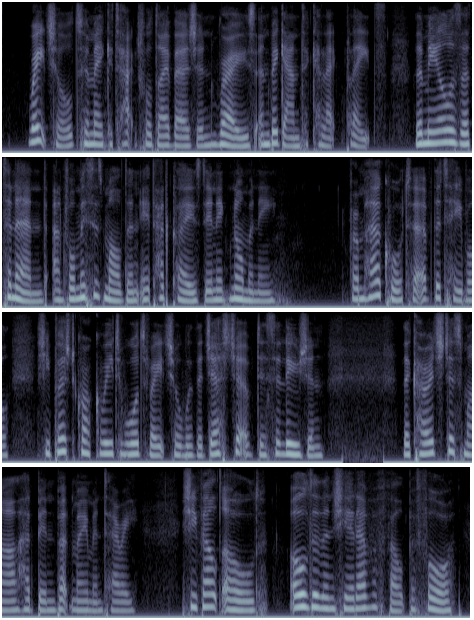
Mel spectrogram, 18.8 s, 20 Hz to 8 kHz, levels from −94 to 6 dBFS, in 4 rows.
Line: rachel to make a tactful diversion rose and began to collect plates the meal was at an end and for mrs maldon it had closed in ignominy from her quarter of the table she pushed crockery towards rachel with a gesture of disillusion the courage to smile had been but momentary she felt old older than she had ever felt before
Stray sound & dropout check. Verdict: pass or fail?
pass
